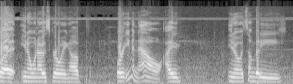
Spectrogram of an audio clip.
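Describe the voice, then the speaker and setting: Music plays in the background as a woman with a New York accent speaks in a medium pitch. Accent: New York American. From New York State (Kingston). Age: 30s. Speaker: Korean adoptee interviewee. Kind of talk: documentary interview.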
